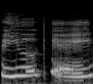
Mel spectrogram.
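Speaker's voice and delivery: crying, voice pitched way up. Narrating Cherise answering his call, crying. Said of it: "you can tell she's already crying".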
